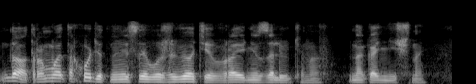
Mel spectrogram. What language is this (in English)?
Russian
